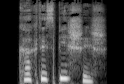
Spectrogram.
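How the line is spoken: Barely audible. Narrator (Russian): еле слышно промолвила она

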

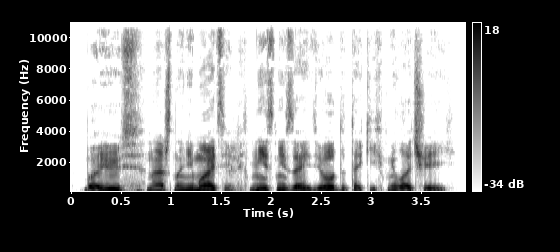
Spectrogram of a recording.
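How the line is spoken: Commander's sigh. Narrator (Russian): вздохнул командир

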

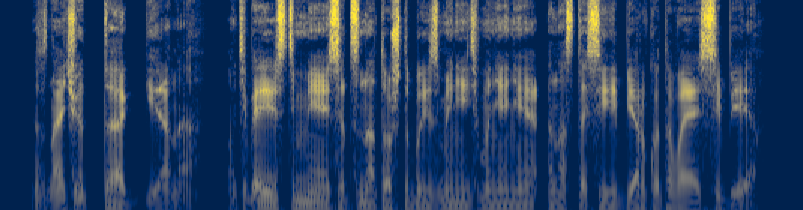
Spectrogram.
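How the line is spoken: Words through gritted teeth. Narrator (Russian): процедил Александр

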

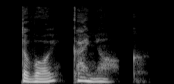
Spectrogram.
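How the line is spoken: Barely audible mutter. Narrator (Russian): пробормотала еле слышно

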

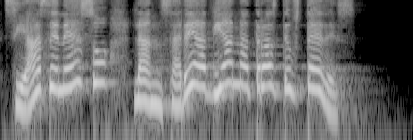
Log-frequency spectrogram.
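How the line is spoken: Shouting as loud as possible. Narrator (Spanish): Alicia, al oírlo, le gritó tan fuerte como pudo

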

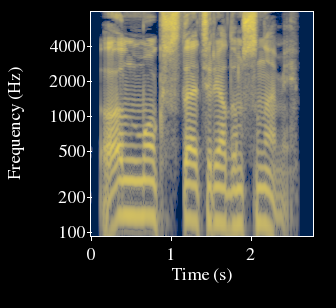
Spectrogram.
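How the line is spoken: Icy, cutting off. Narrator (Russian): ледяным голосом оборвал его Роланд

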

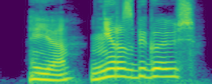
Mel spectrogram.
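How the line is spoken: Scoffing snort. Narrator (Russian): хмыкнул

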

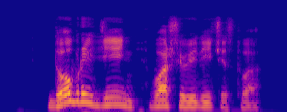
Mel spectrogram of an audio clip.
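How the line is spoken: Calm reply. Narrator (Russian): спокойно ответил Лек

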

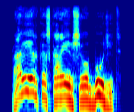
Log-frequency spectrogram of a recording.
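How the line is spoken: Resigned sigh. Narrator (Russian): Сааков обреченно вздохнул

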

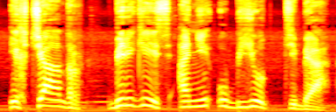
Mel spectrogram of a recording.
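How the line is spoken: Shout. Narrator (Russian): профессор крикнул

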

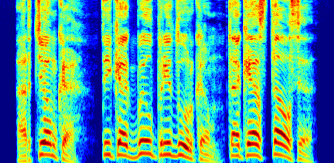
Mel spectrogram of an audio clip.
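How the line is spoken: Forced cheerful shout. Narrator (Russian): выкрикнул я, стараясь придать голосу побольше веселья

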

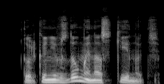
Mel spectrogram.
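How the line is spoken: Calm, steady. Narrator (Russian): спокойно произнес

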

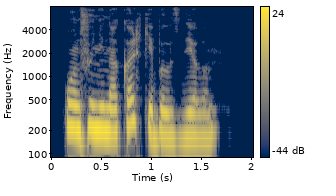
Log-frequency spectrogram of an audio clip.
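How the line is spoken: Sigh. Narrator (Russian): вздохнул карлик

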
